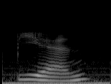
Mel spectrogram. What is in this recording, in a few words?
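"bian", Mandarin Chinese, third tone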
